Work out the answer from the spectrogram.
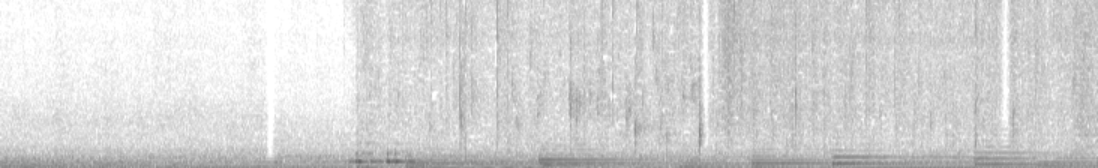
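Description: Onions and oil sizzling in a hot wok: a steady hiss that turns into denser crackling about two and a half seconds in, when the sliced onions go into the oil. Soft piano music plays throughout.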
